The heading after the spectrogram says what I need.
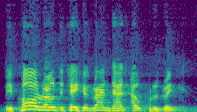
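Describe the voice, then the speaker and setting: A man's voice: high voice, lively intonation, a little fast, crowd noise. A man playing a jovial, flowery-spoken drinking pal in a 1960s radio comedy. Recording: noisy, reverberant old radio recording.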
